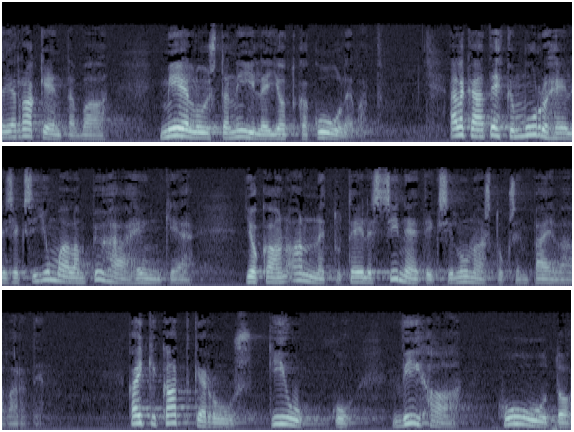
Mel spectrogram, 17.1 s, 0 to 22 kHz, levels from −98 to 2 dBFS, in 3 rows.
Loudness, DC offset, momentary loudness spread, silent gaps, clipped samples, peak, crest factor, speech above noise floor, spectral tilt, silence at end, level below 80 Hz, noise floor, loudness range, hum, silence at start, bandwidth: -29 LUFS; under 0.1%; 16 LU; none; under 0.1%; -8 dBFS; 22 dB; 30 dB; -5 dB/octave; 0 s; -62 dBFS; -59 dBFS; 6 LU; none; 0 s; 11.5 kHz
